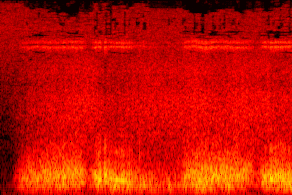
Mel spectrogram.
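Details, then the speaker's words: Teaching example of rhonchi for pre-hospital providers, contrasted with wheezes: low-pitched, rumbling, snore-like sounds through each breath phase; longer and more musical than crackles; rhonchi. "compared to crackles wheezes and rohnke I last much longer and sound more musical wheezes are relatively high pitched and have a hissing or shrill quality rohnke I have a lower pitch snoring quality"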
